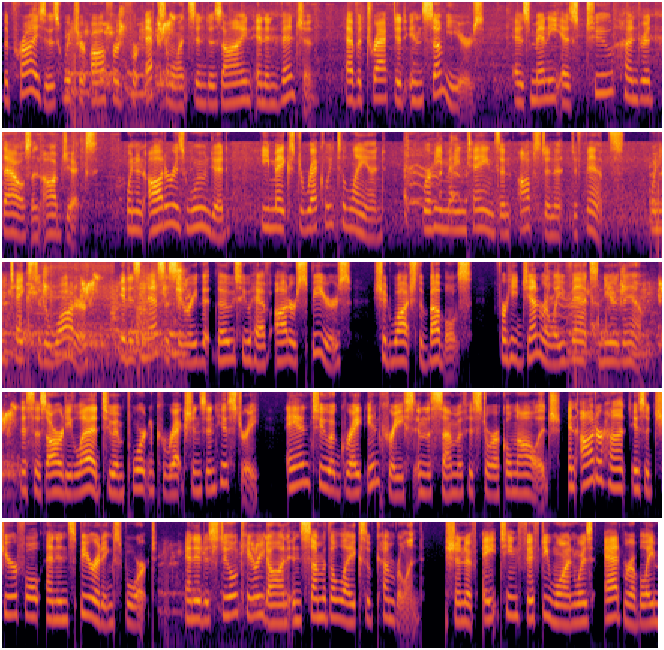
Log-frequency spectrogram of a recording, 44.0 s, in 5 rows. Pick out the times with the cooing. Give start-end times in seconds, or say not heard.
0.8-2.4, 17.4-20.1, 25.1-26.8, 37.2-39.1.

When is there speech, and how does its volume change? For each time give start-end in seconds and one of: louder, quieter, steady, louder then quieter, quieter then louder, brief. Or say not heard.
0.0-43.9 steady.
